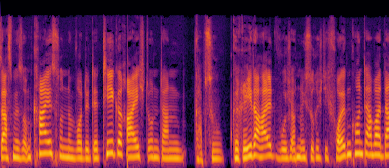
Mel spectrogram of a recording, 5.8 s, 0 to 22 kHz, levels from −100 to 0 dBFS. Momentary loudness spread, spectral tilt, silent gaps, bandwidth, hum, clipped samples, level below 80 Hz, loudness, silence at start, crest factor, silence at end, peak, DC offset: 9 LU; -5.5 dB/octave; none; 15.5 kHz; none; under 0.1%; -60 dBFS; -19 LUFS; 0 s; 18 dB; 0 s; -2 dBFS; under 0.1%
